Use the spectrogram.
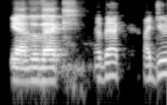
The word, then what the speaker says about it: Vivek: Yeah, Vivek.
